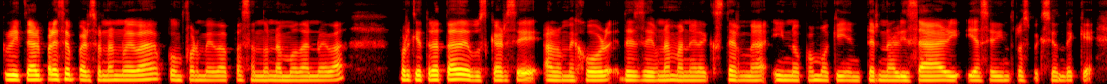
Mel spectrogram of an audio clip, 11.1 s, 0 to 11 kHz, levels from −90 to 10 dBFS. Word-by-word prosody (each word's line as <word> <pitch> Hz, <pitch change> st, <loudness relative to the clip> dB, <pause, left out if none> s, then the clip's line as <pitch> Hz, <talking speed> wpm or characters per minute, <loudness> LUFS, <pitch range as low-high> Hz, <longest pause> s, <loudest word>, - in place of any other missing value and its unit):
gritar 185 Hz, -1 st, +5 dB
para 195 Hz, -, +5 dB
esa 205 Hz, +2 st, +2 dB
persona 175 Hz, -2 st, -1 dB
nueva, 180 Hz, +3 st, +2 dB
conforme 170 Hz, -3 st, -4 dB
va 165 Hz, 0 st, -2 dB
pasando 165 Hz, -1 st, -4 dB
una 165 Hz, -1 st, -1 dB
moda 165 Hz, 0 st, -1 dB
nueva. 165 Hz, +7 st, -2 dB, 0.5 s
Porque 180 Hz, 0 st, +2 dB
trata 180 Hz, +2 st, +4 dB
de 195 Hz, -2 st, +7 dB
buscarse 165 Hz, 0 st, -1 dB
a 170 Hz, -, 0 dB
lo 165 Hz, -1 st, 0 dB
mejor 165 Hz, +1 st, +1 dB
desde 165 Hz, -1 st, +1 dB
una 170 Hz, +1 st, 0 dB
manera 165 Hz, -1 st, -1 dB
externa, 165 Hz, 0 st, -3 dB
y 180 Hz, -2 st, -1 dB
no 165 Hz, -2 st, -2 dB
como 170 Hz, 0 st, -3 dB
que 165 Hz, -, -3 dB
internalizar, 165 Hz, 0 st, +1 dB
y 165 Hz, +1 st, -1 dB
hacer 165 Hz, 0 st, -2 dB
introspección 165 Hz, 0 st, -6 dB
de 165 Hz, +1 st, -4 dB
que: -, -, -7 dB
165 Hz, 175 wpm, -22 LUFS, 165-175 Hz, 0.5 s, de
